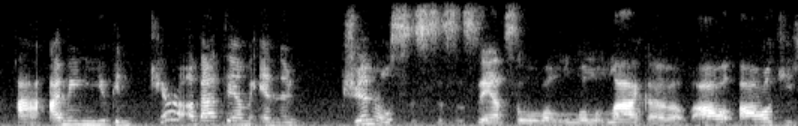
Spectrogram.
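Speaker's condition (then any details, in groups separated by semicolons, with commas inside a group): Stuttering; long-standing stuttering, managed over the years; repeated sounds, repeated words, prolonged sounds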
